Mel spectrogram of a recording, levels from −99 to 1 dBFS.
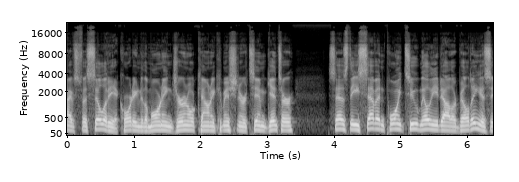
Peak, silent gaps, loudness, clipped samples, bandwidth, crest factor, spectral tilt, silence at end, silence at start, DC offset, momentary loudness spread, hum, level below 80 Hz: -4 dBFS; none; -17 LUFS; under 0.1%; 17 kHz; 12 dB; -5.5 dB/octave; 0 s; 0 s; under 0.1%; 4 LU; none; -52 dBFS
